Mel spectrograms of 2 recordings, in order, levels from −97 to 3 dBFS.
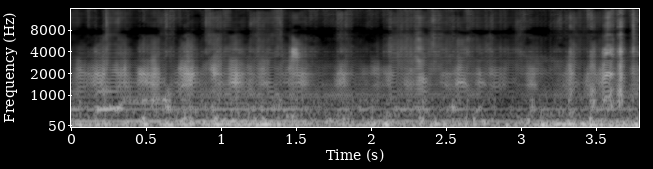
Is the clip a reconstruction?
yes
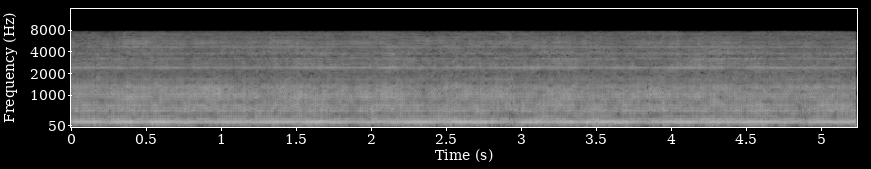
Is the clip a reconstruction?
yes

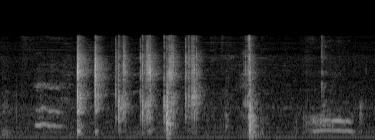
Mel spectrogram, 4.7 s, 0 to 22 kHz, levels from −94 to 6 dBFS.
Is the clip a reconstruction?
no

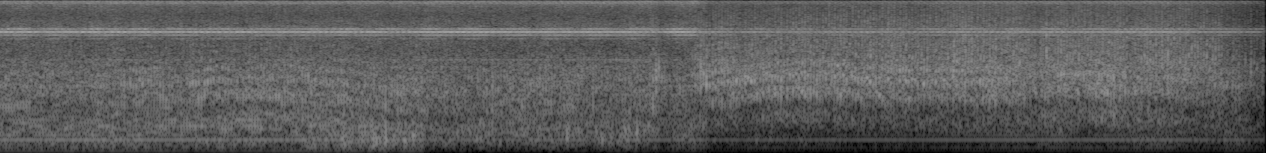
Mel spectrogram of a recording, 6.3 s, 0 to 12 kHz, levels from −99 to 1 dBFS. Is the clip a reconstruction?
no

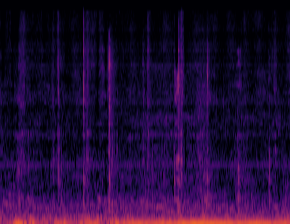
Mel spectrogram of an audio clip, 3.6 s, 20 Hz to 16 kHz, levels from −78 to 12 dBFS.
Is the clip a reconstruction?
yes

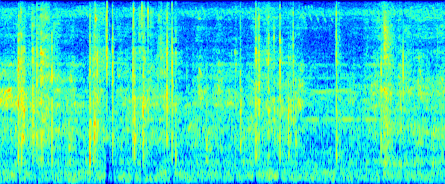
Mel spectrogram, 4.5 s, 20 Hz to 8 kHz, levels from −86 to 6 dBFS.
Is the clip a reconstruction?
no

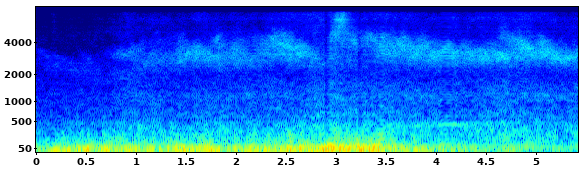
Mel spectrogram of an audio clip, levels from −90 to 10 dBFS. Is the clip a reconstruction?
yes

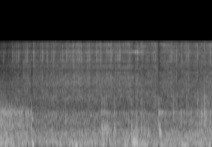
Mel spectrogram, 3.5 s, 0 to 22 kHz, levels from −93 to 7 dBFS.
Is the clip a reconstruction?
yes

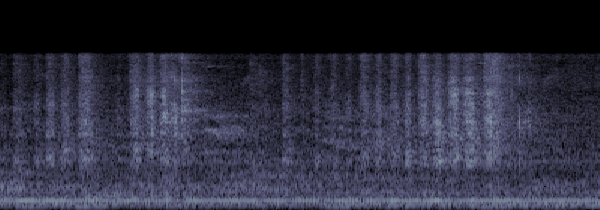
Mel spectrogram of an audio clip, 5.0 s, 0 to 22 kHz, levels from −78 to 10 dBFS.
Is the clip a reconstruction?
no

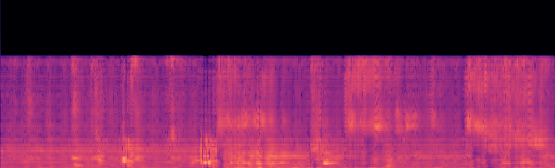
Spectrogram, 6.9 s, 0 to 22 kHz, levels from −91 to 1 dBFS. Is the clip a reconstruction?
yes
